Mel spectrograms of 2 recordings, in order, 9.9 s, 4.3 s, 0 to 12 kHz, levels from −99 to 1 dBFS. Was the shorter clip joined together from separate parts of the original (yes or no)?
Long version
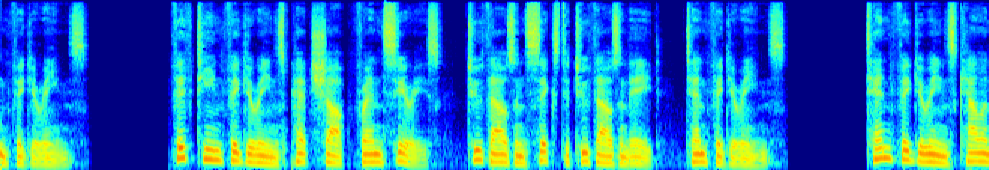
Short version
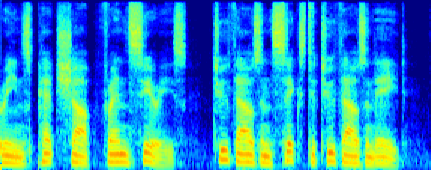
no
